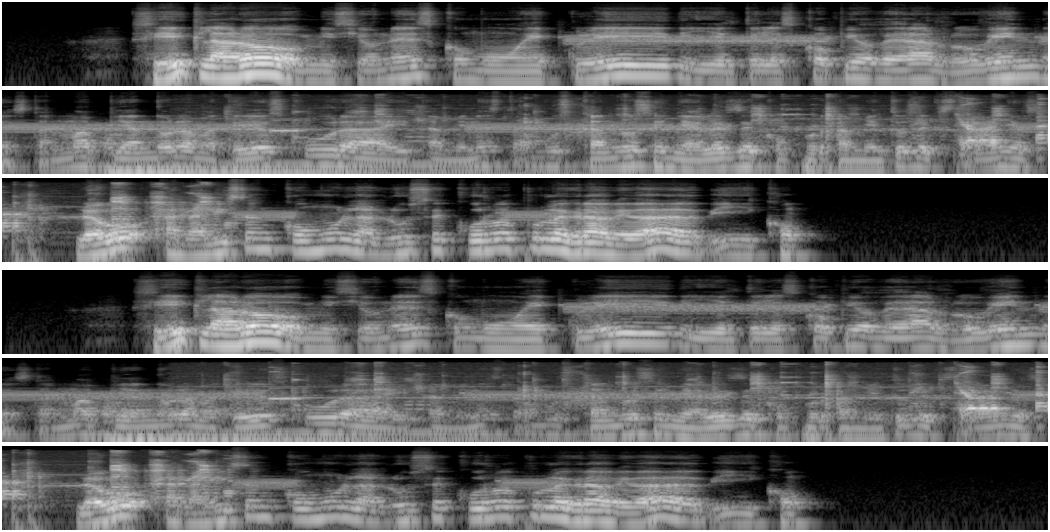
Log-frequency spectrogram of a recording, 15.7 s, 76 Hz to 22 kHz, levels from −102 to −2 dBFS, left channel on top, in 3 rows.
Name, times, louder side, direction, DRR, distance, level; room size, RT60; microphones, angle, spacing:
voice 1, 0.7-10.4 10.8-14.4, left 3 dB, 80° left, 0.6 m, -30 dB
sound 1, 2.8-4.1 5.2-6.5 7.5-8.9 10.2-10.6 11.6-11.9 12.9-13.3, left 2 dB, 5° left, 0.8 m, -44 dB
sound 2, 5.4-9.4, left 1 dB, 70° right, 1.1 m, -42 dB
sound 3, 6.1-11.6, right 4 dB, 35° right, 1.1 m, -35 dB
2.5 x 2.3 x 3.4 m
head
